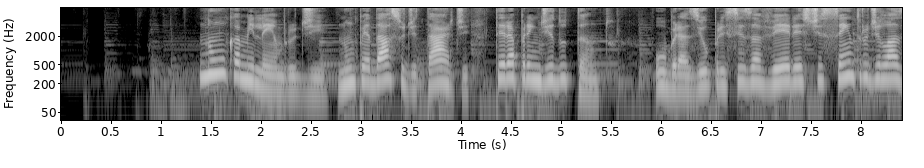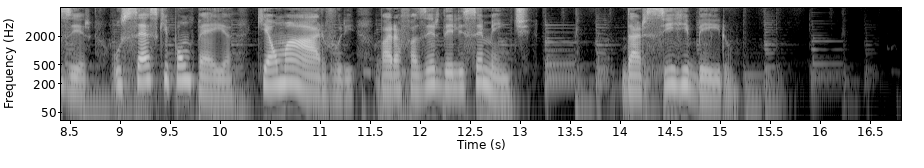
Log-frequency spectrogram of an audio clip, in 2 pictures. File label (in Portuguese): narracao; citacao dercy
